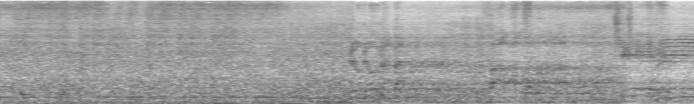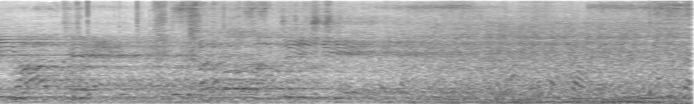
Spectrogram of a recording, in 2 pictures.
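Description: Ballpark ambience: indistinct voices over a steady, dense din that never drops away.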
